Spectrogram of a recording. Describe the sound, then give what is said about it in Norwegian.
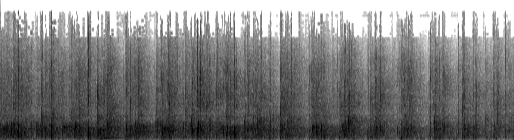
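An audience at Dramatikkens hus applauds steadily at the close of a talk, a dense patter of many hands clapping at an even level, with a few sharper individual claps standing out at the start. “applaus atter en gang.”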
